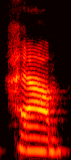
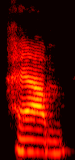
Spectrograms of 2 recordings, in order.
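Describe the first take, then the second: The two takes are said the same way.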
